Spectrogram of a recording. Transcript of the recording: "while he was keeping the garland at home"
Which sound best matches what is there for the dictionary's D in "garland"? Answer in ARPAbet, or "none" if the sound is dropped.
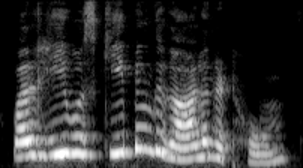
none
